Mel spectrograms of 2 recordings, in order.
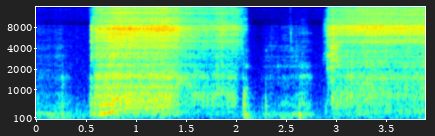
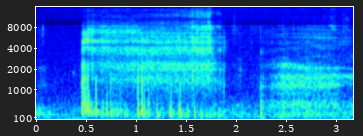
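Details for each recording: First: Vaporesso XROS Mini pod cartridge, blown out after flushing with water to fix leaking from the bottom: two clean, even hisses of air with no bubbling or gurgle; the cartridge is clear of water. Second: Vaporesso XROS Mini pod cartridge after a fix for leaking from the bottom: two hissing, rattly, gurgling wheezes about a second each on the draw; no longer leaks, but it may not have dried out or soaked in yet.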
